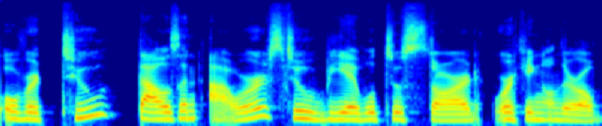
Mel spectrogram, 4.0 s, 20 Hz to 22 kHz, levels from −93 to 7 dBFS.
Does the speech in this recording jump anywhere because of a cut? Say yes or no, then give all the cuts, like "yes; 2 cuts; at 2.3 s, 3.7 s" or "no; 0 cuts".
yes; 2 cuts; at 1.9 s, 3.2 s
